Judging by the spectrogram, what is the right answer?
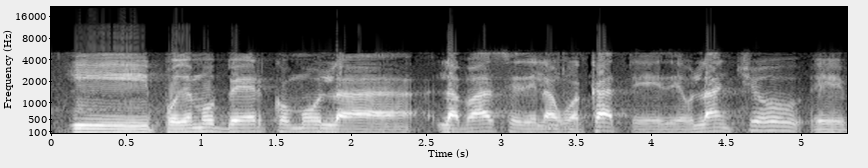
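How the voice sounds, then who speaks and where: The delivery is at a very slow pace with fairly even intonation. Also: man. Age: 60s. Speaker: governance analyst. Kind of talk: televised panel debate.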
